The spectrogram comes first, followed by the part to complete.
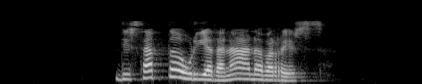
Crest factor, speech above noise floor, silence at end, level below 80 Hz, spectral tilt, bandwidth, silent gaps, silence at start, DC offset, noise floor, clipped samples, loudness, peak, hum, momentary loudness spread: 18 dB; 64 dB; 1.05 s; -64 dBFS; -4.5 dB/octave; 8.2 kHz; none; 1.15 s; under 0.1%; -81 dBFS; under 0.1%; -17 LUFS; -2 dBFS; none; 15 LU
